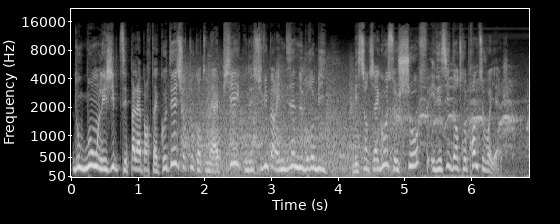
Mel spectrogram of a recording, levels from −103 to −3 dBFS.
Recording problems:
animal sounds; loud; from 1.5 s on; 10 dB below the speech

